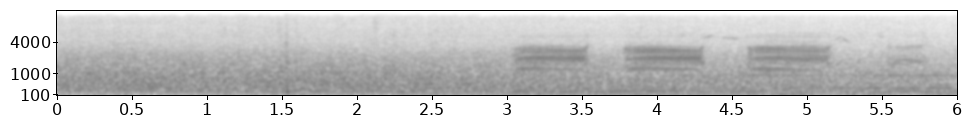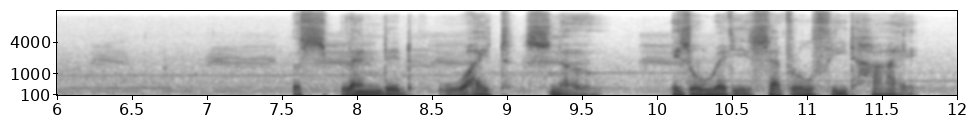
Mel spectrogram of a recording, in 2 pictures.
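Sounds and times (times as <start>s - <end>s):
background hiss: 0.0s - 12.0s
bird calling harshly: 3.0s - 8.7s, 9.9s - 10.2s.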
